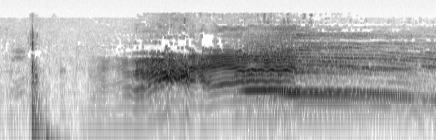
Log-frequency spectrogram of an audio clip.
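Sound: sheep bleating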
